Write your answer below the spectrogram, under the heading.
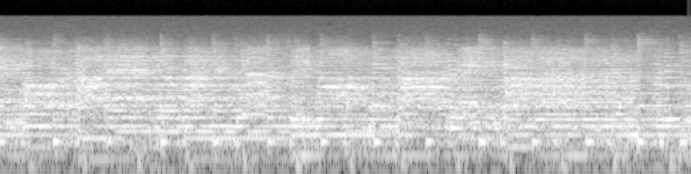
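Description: Senior adult mixed choir of men's and women's voices singing a gospel song together.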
